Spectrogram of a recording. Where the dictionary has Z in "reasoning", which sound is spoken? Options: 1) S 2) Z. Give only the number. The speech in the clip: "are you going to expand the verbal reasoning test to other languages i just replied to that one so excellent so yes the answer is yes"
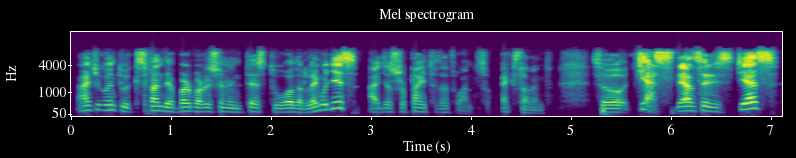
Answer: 1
